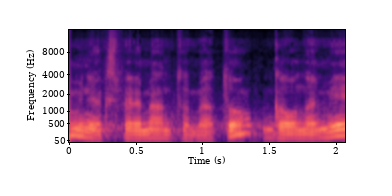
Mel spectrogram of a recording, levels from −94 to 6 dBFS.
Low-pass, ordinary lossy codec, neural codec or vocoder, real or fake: 14.4 kHz; Opus, 16 kbps; vocoder, 44.1 kHz, 128 mel bands every 512 samples, BigVGAN v2; fake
